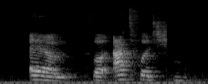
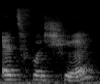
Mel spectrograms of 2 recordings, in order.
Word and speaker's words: Hertfordshire: For Hertfordshire. A lot of international students say Hertfordshire, and I think I used to make that mistake too. I'm not so sure, but it's actually Hertfordshire. You don't pronounce it as you pronounce it as A.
